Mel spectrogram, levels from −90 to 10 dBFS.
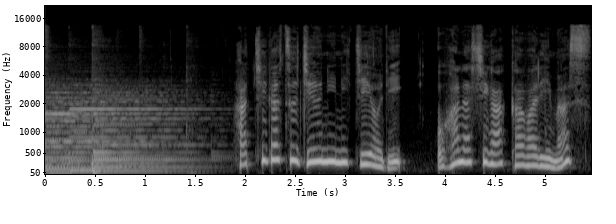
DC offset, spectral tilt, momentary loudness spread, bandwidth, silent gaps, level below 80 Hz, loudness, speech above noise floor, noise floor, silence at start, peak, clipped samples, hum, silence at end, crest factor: under 0.1%; -5.5 dB/octave; 16 LU; 13.5 kHz; none; -54 dBFS; -30 LUFS; 25 dB; -53 dBFS; 0 s; -14 dBFS; under 0.1%; none; 0 s; 16 dB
